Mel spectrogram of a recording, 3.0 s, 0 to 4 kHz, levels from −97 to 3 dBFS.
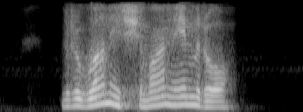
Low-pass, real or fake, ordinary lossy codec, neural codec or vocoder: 3.6 kHz; fake; AAC, 16 kbps; codec, 16 kHz in and 24 kHz out, 0.8 kbps, FocalCodec, streaming, 65536 codes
